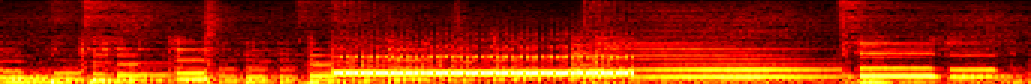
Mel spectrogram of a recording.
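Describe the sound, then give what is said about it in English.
A telephone call to a McDonald's rings on unanswered: steady electronic ring tones in long pulses separated by short gaps, with no voice picking up. “Nobody answer the phone.”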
